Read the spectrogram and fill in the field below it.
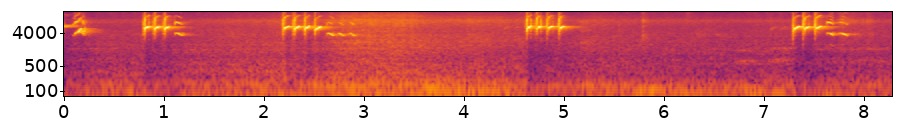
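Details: Cinereous tit in full, lively song with sharp shooting notes: short bursts of four to six high, clipped whistles followed by a lower note, coming about every two to three seconds over a quiet low hum.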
